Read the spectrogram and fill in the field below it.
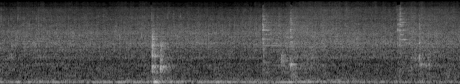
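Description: Bay leaf with ground cumin, chili and coriander sizzles steadily in hot oil for a Bengali cauliflower, potato and katla fish curry, with a few louder stirring scrapes punctuating the constant frying hiss.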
